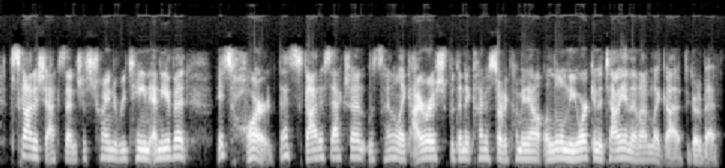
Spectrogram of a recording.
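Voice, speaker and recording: A woman hosting a casual live show, chatty and rambling, with a hoarse voice from a cough. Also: sits low, darkish tone, muffled recording. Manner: chatty, rambling, laughs easily. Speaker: host.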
